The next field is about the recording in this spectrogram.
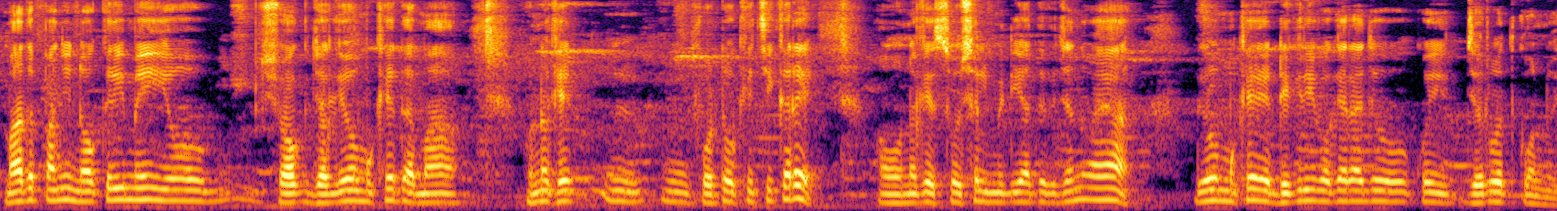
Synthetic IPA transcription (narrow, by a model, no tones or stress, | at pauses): mãːt̪ɐpɐ̃ɦɪ̃ɲd͡ʑinɔːkɾimẽɪɦoʃɔːkd͡ʑʱɐɠjomũːkʰet̪ɐmãː | ɦʊnə̆kʰeː | foːʈokʰɪt͡ɕikɐɾe | ɛ̃ːɦʊnə̆kʰeːsoːʃəlmiːɖijat̪eʋɪd͡ʑʱə̃nd̪oaːɦijã | ɓiɦomũːkʰeɖɪɡɾiʋɐɣɛːɾad͡ʑoːkoːizɐɾuːɾət̪koːnɦʊi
